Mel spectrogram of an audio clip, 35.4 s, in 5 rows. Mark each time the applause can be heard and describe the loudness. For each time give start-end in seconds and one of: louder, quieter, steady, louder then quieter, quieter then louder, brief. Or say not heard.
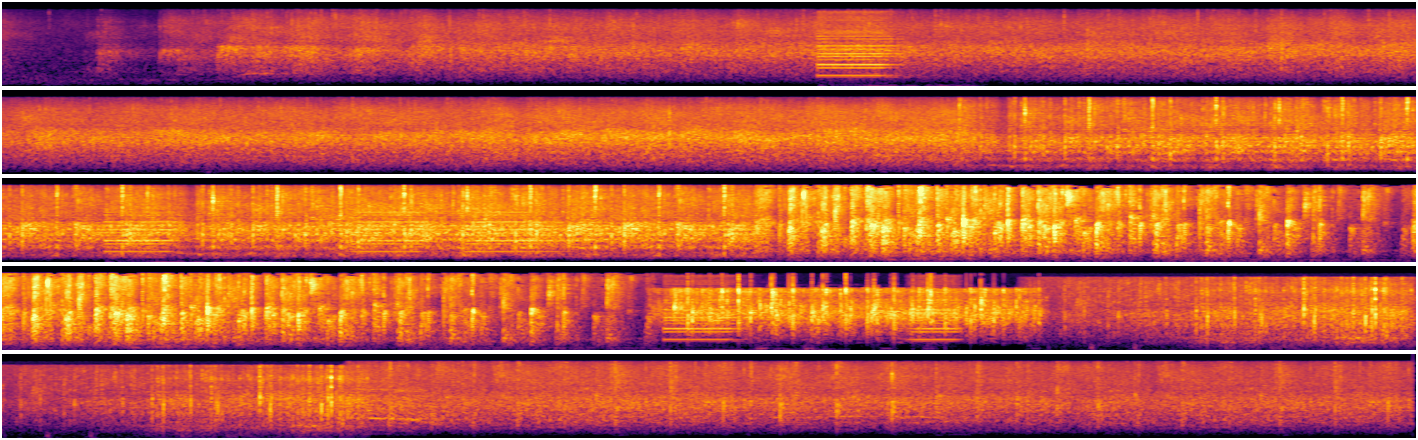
0.0-35.3 louder then quieter.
